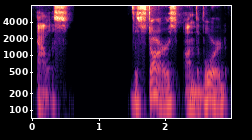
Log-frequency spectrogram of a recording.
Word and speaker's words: ALISS: For example, the spelling of the Alice departure is pronounced Alice.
